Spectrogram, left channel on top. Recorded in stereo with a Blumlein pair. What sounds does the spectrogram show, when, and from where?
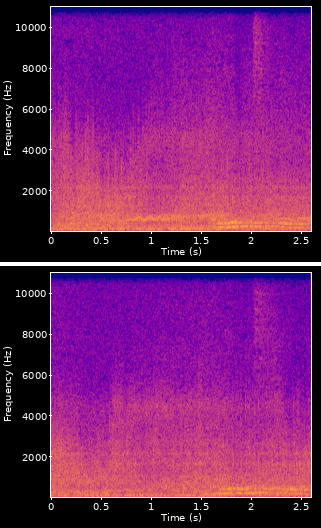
1.6 s a woman speaking: 30° left, 3 m; by 2.6 s 20° left, 1.9 m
